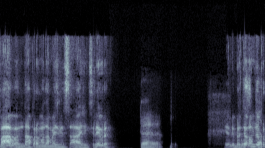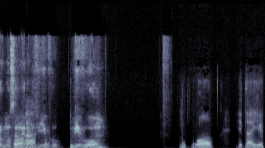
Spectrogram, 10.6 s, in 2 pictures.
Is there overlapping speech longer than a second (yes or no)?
yes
